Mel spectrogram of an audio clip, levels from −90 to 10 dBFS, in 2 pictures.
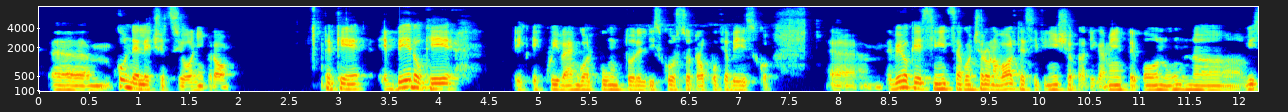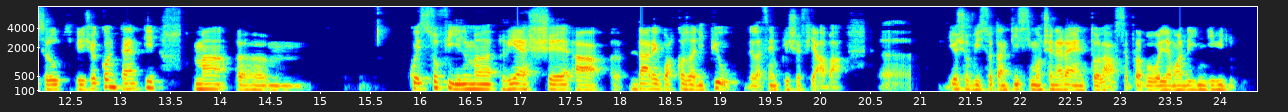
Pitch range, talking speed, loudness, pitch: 115-135 Hz, 160 wpm, -17 LUFS, 125 Hz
